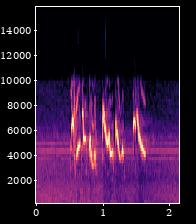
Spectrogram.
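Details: Brief high twittering from a white-eye: a few quick, sharply descending whistled notes packed closely together, then a final longer downslurred note.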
